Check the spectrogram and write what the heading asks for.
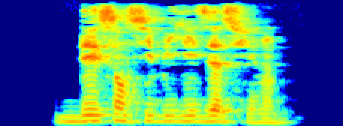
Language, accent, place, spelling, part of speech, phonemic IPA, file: French, France, Lyon, désensibilisation, noun, /de.sɑ̃.si.bi.li.za.sjɔ̃/, LL-Q150 (fra)-désensibilisation.wav
- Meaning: desensitization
